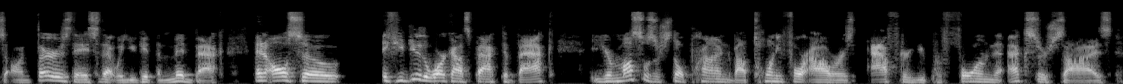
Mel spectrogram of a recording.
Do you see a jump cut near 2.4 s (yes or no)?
yes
